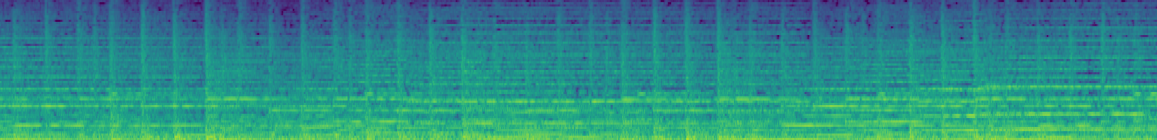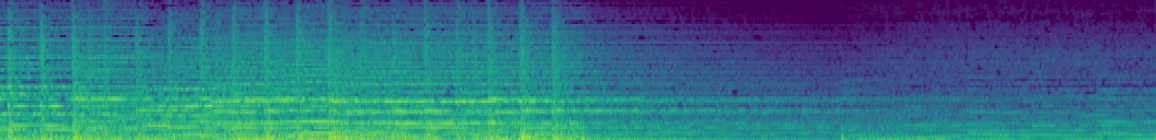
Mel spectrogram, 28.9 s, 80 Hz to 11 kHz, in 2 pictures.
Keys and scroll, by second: 9.5 v, 20.7 space, 23.5 b, 27.1 ], 28.7 0.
